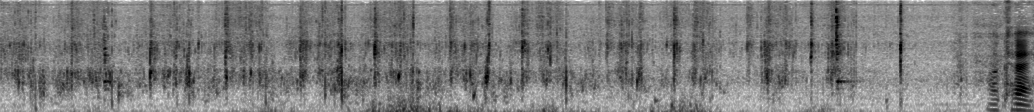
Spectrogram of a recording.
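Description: Wellington boots splashing step by step through a few inches of floodwater on a footpath, in irregular sloshes. There are louder low rumbles about four seconds in and again near seven seconds.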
